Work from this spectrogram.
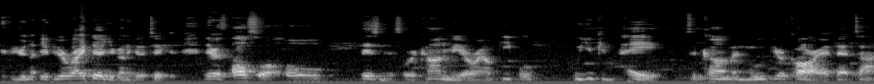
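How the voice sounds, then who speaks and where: A man talks with an American accent at a fairly quick pace. Music plays in the background. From Los Angeles, US West Coast. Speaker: advertising and marketing professional. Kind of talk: casual chat.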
